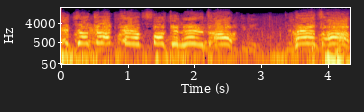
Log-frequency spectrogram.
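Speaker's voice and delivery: crying while screaming. A character pretending to be a cop shouts at a homeless man, crying while screaming. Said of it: "sound like he's crying while screaming".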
